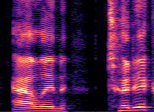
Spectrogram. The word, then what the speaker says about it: Alan Tudyk: So Alan Tudyk, I believe is how you pronounce it, will voice Iago.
